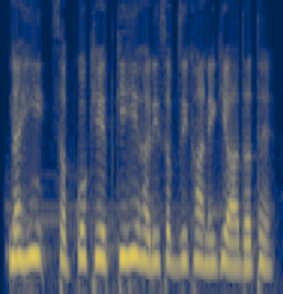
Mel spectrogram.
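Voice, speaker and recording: A woman's voice: a little high, steady tone, moderate pace, mellow, close to an everyday voice. A woman voicing a timid, hardworking young daughter-in-law in a cartoon story, speaking meekly and apologetically. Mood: anxious. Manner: meek, apologetic.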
